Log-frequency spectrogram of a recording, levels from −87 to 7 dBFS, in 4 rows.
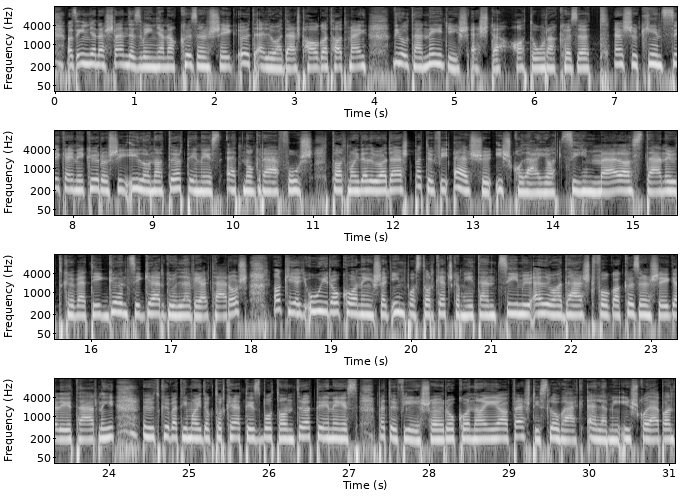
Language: Hungarian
